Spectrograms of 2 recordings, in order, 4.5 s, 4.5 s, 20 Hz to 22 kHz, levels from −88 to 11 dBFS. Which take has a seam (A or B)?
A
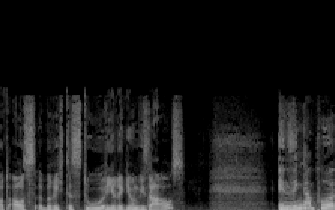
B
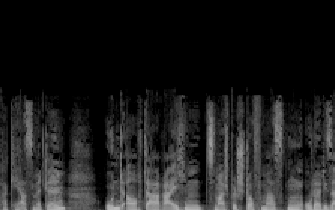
A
